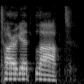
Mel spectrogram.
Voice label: "Watch this", robot voice; hedgewars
